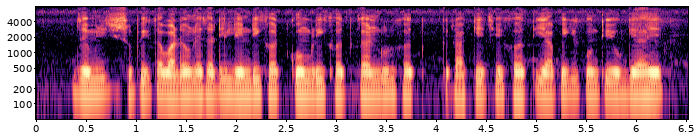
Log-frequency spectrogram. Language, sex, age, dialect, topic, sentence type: Marathi, male, 31-35, Northern Konkan, agriculture, question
